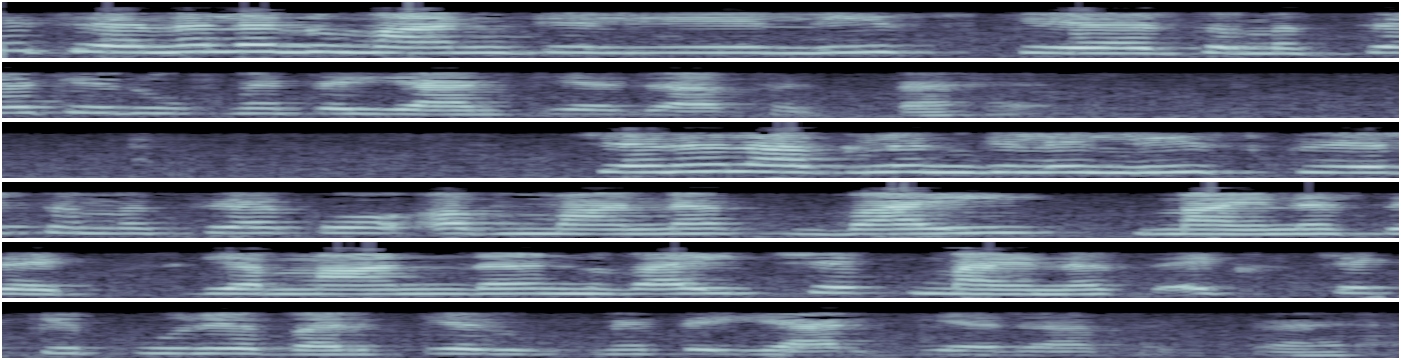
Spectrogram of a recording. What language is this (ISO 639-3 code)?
hin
